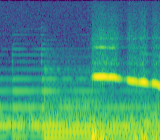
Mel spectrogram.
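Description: A man's single falling whistle, about a second long with breath in it, near the end, like a cartoon sleeper's snore-whistle. It plays over a soft sustained keyboard pad that changes chord about half a second in.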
